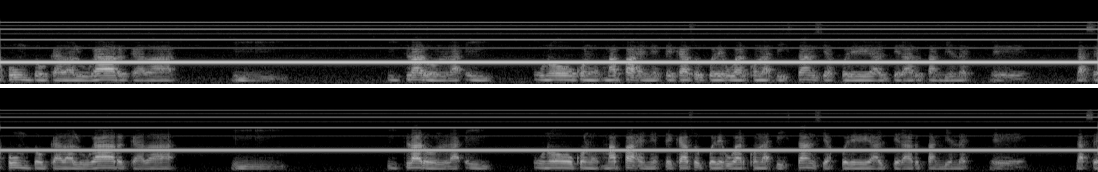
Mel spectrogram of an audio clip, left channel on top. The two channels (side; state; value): right; quieter; 7.4 dB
